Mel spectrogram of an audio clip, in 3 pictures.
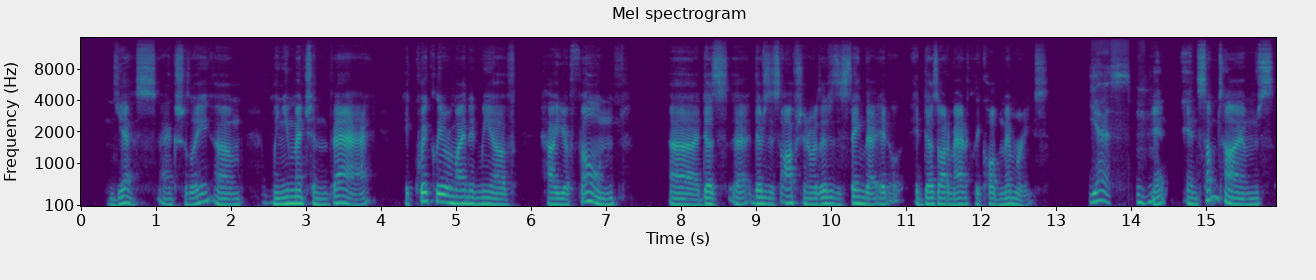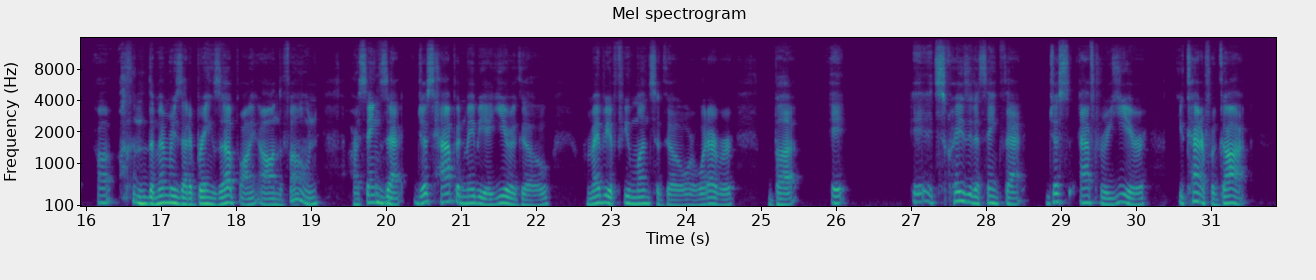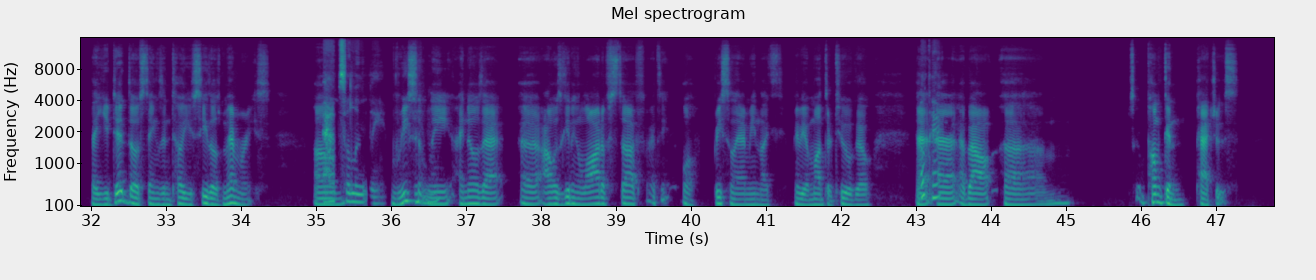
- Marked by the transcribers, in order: chuckle
- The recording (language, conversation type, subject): English, unstructured, Have you ever been surprised by a forgotten memory?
